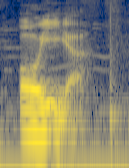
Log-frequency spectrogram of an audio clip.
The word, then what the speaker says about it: oía: Otra palabra muy interesante es la palabra oía. Son tres letras y a la vez tres sílabas. O, I, There are three letters in this word, and each of them is a syllable.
